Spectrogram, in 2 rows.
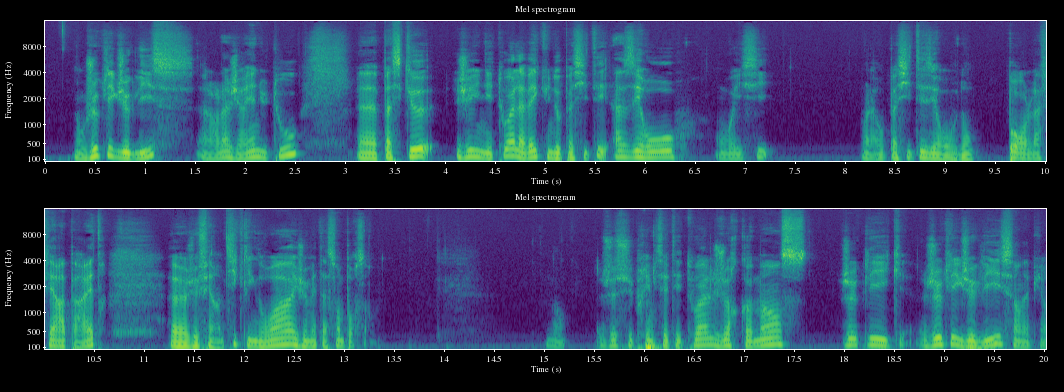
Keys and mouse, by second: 0.5-1.7 drag, 11.8 right click, 12.5 click, 13.3 middle click, 14.9 click, 16.0 Delete, 17.6 click, 18.8-20.0 drag.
